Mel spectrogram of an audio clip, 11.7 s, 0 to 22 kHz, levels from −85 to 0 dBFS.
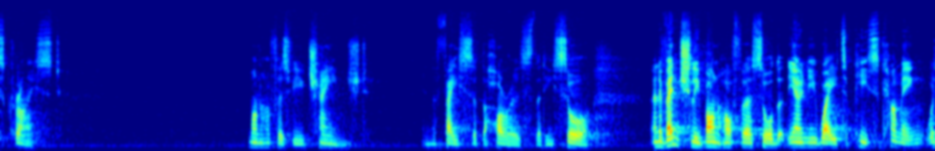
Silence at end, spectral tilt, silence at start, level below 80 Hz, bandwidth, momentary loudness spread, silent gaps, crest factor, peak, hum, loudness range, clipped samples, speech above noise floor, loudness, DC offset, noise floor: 0 s; -2.5 dB/octave; 0 s; under -90 dBFS; 17 kHz; 19 LU; none; 30 dB; -8 dBFS; none; 16 LU; under 0.1%; 35 dB; -34 LUFS; under 0.1%; -70 dBFS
